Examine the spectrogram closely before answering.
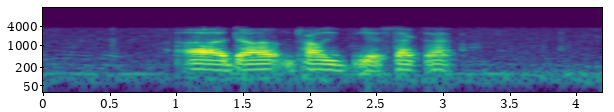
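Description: A young man sings closely into a microphone.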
